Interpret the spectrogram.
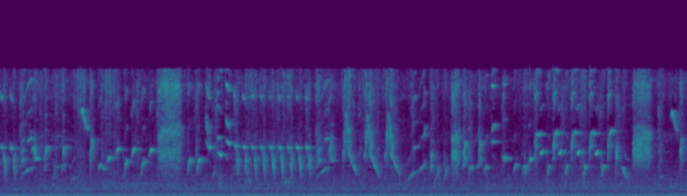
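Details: European goldfinch in sustained song: rapid liquid twitters, quick rising chirps and a short buzzy rattle, delivered almost without a break, bright and high-pitched.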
